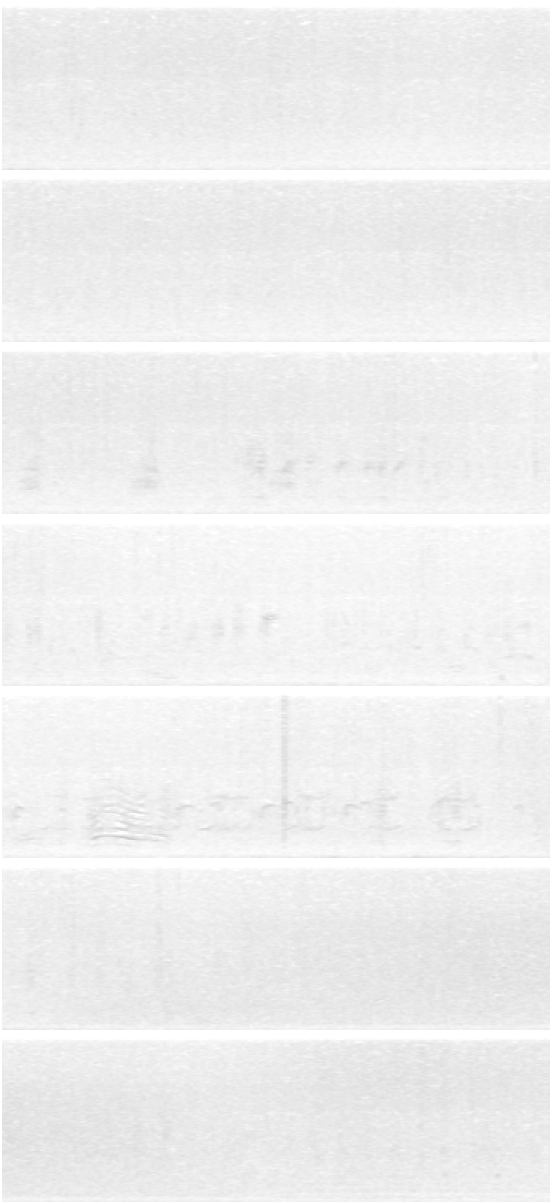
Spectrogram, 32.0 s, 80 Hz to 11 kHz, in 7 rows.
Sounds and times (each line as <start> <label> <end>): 10.2 ducks 10.5
11.2 ducks 12.8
